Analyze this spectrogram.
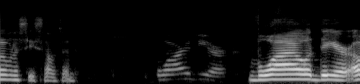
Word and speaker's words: voir dire: Voir dire. Oh, I guess it is voir dire. I looked up how to pronounce it.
